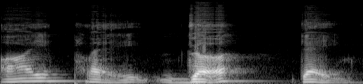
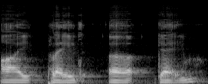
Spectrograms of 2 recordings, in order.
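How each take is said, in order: First: The d sound joins onto the next word. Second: Each word is said separately, like a robot. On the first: The speaker calls it right. "I've moved the de from the end of play to the beginning of the next word" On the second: The speaker calls it wrong. "we don't say I played a game, sound like a robot"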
